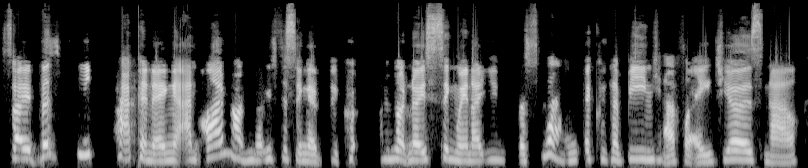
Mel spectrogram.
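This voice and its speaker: Bright-voiced South African woman, chatty. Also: medium pitch, lively intonation, moderate pace, few pauses, no room sound, rough recording. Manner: chatty, rambling, many "like" fillers. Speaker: podcast guest. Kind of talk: casual interview chat.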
